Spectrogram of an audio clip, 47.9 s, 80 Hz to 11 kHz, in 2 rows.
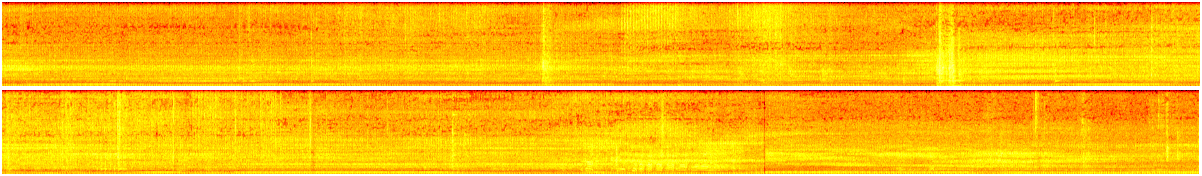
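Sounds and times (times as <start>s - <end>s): small engine under load: 0.0s - 47.9s.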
